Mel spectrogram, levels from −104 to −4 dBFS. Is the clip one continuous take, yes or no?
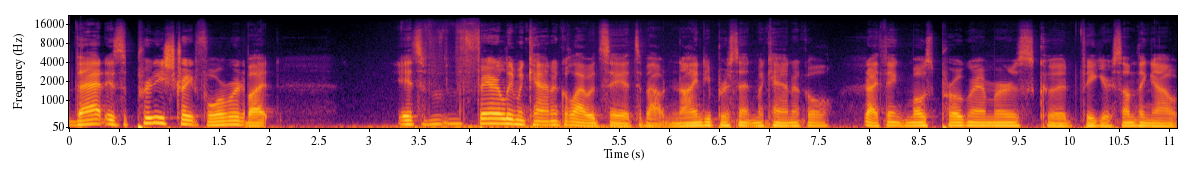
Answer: no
